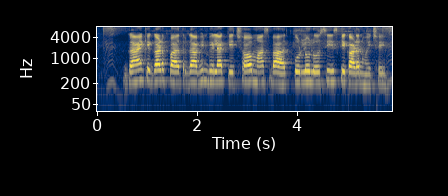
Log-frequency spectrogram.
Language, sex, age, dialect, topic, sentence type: Magahi, male, 25-30, Western, agriculture, statement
